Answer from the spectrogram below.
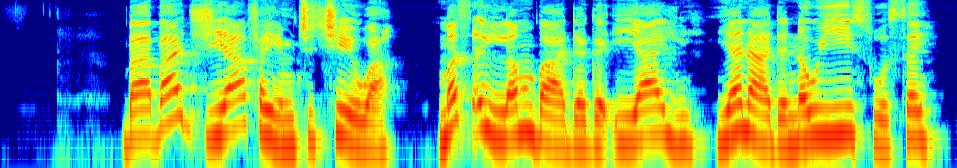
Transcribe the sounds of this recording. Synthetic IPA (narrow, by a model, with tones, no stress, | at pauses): baː˨baː˦d͡ʒɪ˨jaː˦ɸɐ˨hɪ˨mt͡ʃi˦t͡ʃeː˦˨waː˨ | mɐ˦sʼɪ˨lːɐ˦mbaː˨dɐ˨ɡa˨ʔɪ˨jaː˦liː˨jɐ˦naː˨da˨na˦wjiː˦soː˨sa˦j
